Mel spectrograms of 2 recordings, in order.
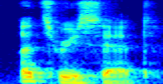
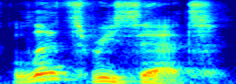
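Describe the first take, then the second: First: Said in the usual way. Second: Slow, over-enunciated synthetic voice. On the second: Shown as a demonstration. Man resetting his voice demo, slow AI enunciation. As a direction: restart as a measured talking computer. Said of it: "By talking like this, I can sound sort of like an A I".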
